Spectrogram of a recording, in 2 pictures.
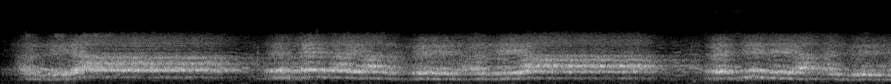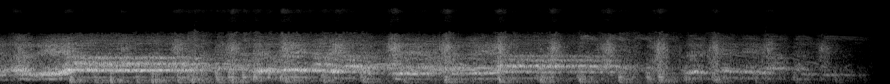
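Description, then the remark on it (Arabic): A massive crowd of football ultras fans chants and sings in unison in the stadium stands to support their clubs, voices rising and falling in melodic waves, with rhythmic drumming and clapping driving the chant from about halfway through. “تصدح أغاني مجموعات الألتراس وهتافاتها لتشجيع نواديها الكرويّة في المدرّجات”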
